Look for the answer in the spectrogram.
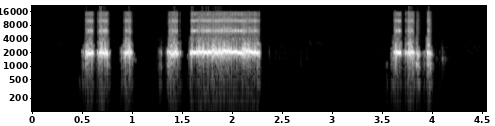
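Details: Nest of European rollers at Ādaži training ground, Latvia, 30 June 2016, live camera: a few short rasping notes lead into a sustained harsh screech, then a brief grating triplet.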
